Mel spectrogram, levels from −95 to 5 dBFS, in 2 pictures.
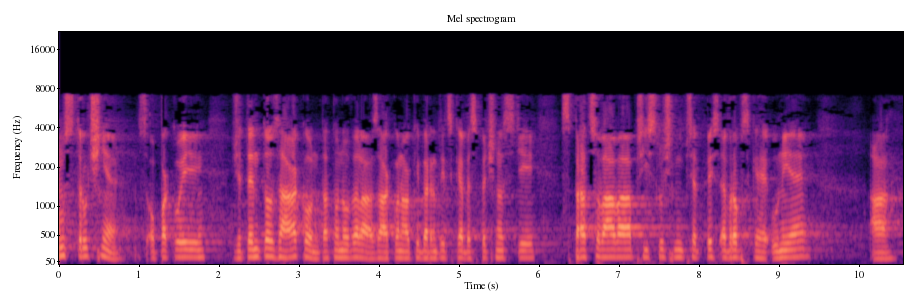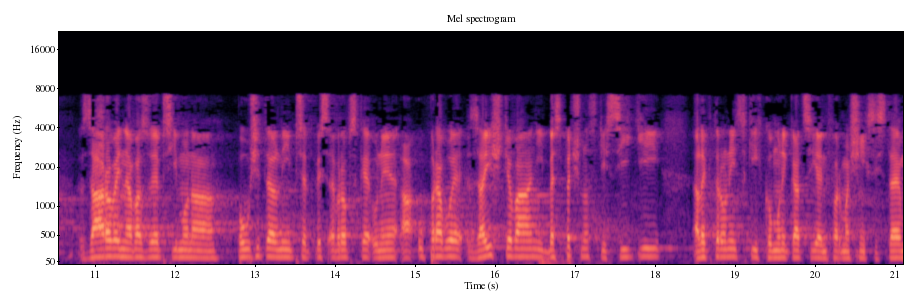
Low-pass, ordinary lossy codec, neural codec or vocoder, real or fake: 7.2 kHz; MP3, 32 kbps; none; real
